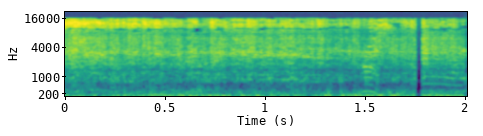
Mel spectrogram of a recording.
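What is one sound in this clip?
A flamethrower roars.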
